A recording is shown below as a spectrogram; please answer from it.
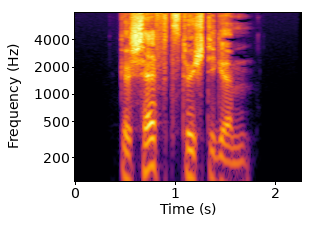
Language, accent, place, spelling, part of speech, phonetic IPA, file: German, Germany, Berlin, geschäftstüchtigem, adjective, [ɡəˈʃɛft͡sˌtʏçtɪɡəm], De-geschäftstüchtigem.ogg
- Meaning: strong dative masculine/neuter singular of geschäftstüchtig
